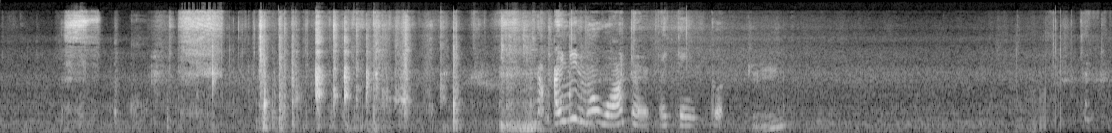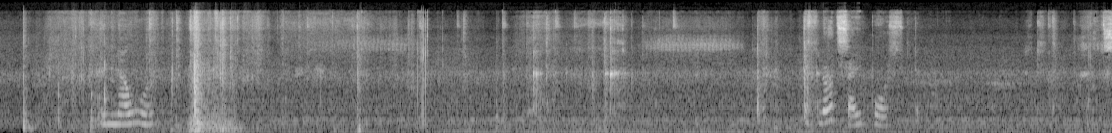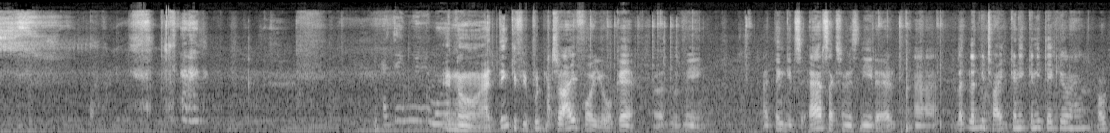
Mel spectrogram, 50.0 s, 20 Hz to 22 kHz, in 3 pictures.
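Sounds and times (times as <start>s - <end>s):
low steady hum: 0.0s - 50.0s
cups clattering: 4.0s - 7.0s.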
